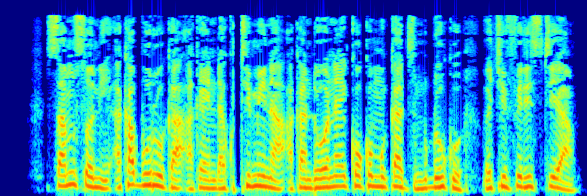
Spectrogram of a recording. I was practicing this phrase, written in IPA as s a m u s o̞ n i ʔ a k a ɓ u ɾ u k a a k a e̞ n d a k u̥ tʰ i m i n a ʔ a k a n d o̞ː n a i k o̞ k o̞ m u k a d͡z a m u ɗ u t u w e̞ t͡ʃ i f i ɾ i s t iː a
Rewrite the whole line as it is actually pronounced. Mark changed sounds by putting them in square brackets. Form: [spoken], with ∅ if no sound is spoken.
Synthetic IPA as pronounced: s a m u s o̞ n i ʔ a k a ɓ u ɾ u k a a k a e̞ n d a k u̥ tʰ i m i n a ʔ a k a n d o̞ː n a i k o̞ k o̞ m u k a d͡z [i] m u ɗ u [k] u w e̞ t͡ʃ i f i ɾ i s t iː a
